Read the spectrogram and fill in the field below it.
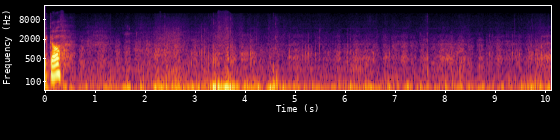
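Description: A horse's hooves shuffle softly in loose dirt.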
